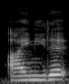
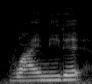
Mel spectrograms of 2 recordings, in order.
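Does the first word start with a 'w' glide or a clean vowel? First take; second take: clean vowel; w glide. First: The first word starts cleanly on the vowel. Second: The first word starts with a 'w' glide. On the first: "it's just sharp and firm, and he doesn't have this "wuh" sound on it" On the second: "not "why need it," like "wah.""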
